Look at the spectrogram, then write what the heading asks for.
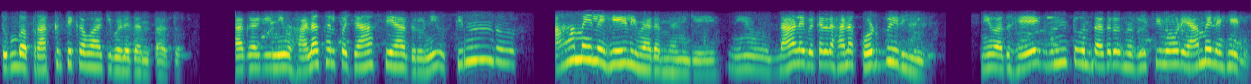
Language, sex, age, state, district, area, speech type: Kannada, female, 45-60, Karnataka, Dakshina Kannada, rural, conversation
